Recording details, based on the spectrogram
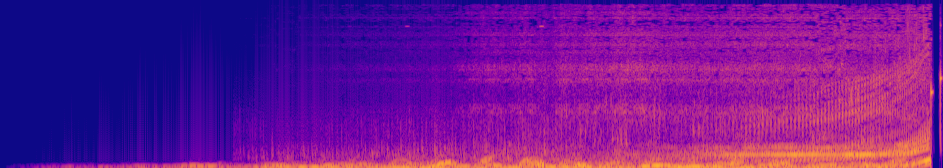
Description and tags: An unsettling, creepy buildup to a sudden, innocent finish.
Created using sampling and granular synthesis.
buildup, composite, experimental, soundscape, unsettling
